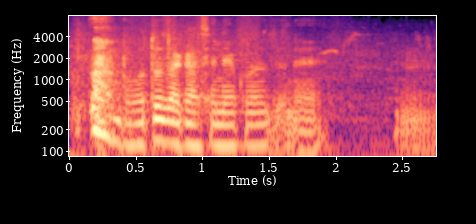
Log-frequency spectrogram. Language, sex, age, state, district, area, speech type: Assamese, male, 18-30, Assam, Barpeta, rural, spontaneous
